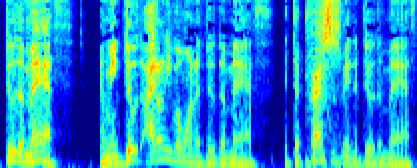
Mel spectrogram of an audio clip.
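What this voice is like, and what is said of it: Strong New York accent. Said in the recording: “I have a bigger New York accent than she does ... it sounds like you live right next door ... he's too New York”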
